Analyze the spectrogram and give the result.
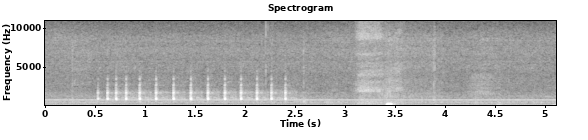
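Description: A bearded woodpecker drums its territorial tap on a dead knob thorn tree trunk, a perfectly hollow dead tree of very hard wood that it dents rather than holes. Over a dozen sharp, dry taps ring out in a quick roll that slows slightly, each dying away almost at once, followed by a few low thumps. The hollow trunk carries the sound.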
